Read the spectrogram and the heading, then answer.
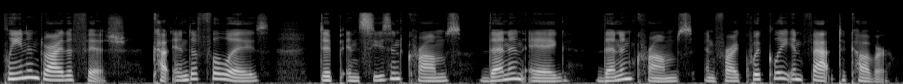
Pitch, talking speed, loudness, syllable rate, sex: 195 Hz, 165 wpm, -21 LUFS, 4.0 syllables/s, female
